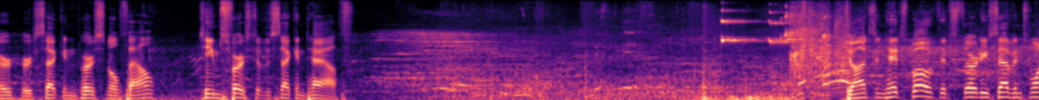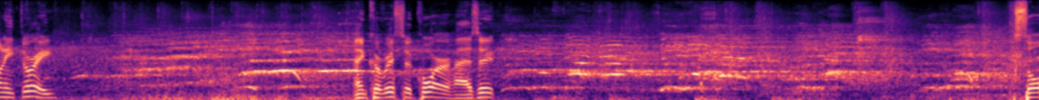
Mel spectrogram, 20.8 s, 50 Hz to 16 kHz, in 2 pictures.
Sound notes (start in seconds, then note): 4.3 crowd members talking; 10.4 crowd members shouting; 16.5 crowd members chanting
